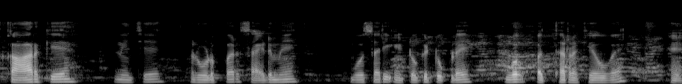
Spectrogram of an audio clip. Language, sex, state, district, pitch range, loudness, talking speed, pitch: Hindi, male, Bihar, Lakhisarai, 105-125 Hz, -26 LUFS, 160 wpm, 110 Hz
